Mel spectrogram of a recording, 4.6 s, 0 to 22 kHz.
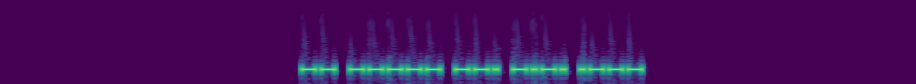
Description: Morse code, heard as a keyed tone, about 51 wpm, 700 Hz. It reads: M0GCJ
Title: DXCC-100 Call Signs - 5 Characters - Repeated 2x - 50wpm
